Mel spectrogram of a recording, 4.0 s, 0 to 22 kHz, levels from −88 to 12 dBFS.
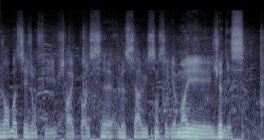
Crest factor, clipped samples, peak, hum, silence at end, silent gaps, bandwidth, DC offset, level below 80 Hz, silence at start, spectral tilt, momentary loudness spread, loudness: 18 dB; under 0.1%; -4 dBFS; none; 0 s; none; 15.5 kHz; 0.9%; -46 dBFS; 0 s; -5 dB/octave; 10 LU; -22 LUFS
